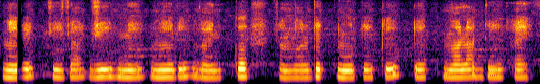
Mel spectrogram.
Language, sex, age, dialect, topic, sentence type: Hindi, female, 36-40, Awadhi Bundeli, agriculture, statement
